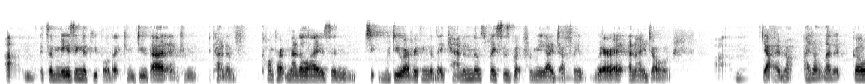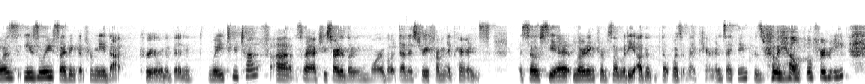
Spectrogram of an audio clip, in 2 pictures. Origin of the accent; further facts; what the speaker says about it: Ontario, Canada; I grew up small town in Northern Ontario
